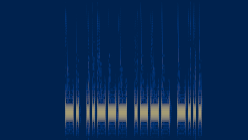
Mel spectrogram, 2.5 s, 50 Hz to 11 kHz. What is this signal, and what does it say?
Morse code, heard as a keyed tone, about 46 wpm, 700 Hz. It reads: N2JB
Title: USA Call Signs - 4 Characters - 2x Character Spacing - 45wpm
